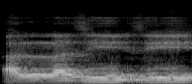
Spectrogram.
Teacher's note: sebelum ya sukun berharokat kasroh. Hukum bacanya mad tabi'i. Berapa panjangnya? Panjangnya 2 harokat.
